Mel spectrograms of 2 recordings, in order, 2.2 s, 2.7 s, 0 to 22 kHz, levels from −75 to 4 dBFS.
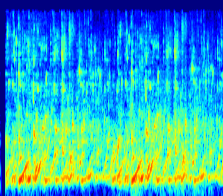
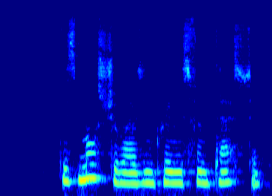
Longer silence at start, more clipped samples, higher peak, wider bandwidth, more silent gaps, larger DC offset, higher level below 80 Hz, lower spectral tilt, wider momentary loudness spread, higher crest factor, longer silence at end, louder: second, 0.05 s vs 0.6 s; neither; first, 0 dBFS vs -22 dBFS; first, 19 kHz vs 16.5 kHz; neither; neither; first, -54 dBFS vs -76 dBFS; second, -3 dB/octave vs -6 dB/octave; second, 4 LU vs 8 LU; about the same, 14 dB vs 14 dB; second, 0 s vs 0.15 s; first, -15 LUFS vs -36 LUFS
